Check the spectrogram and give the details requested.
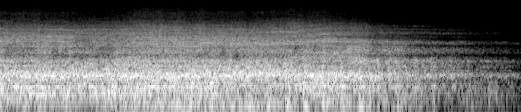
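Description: Passenger coaches of a departing train rolling past on the rails, a steady wheel-on-rail running noise. It fades away over the last couple of seconds as the last coach draws off.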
